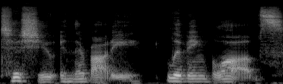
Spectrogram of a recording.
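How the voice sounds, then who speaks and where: A woman at a very slow pace, with ordinary pitch variation. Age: 60s. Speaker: testimony speaker, military veteran. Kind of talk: testimony. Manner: halting, with fillers.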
